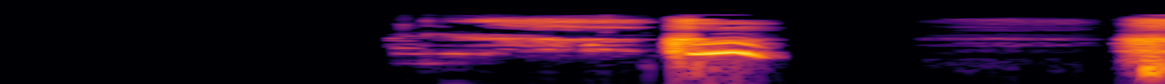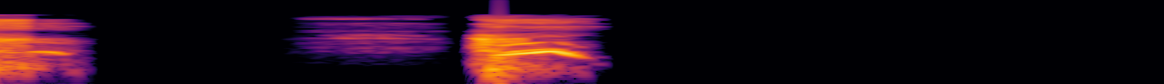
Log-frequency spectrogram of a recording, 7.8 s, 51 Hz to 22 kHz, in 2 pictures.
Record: {
  "exhalation_length": "7.8 s",
  "exhalation_amplitude": 29067,
  "exhalation_signal_mean_std_ratio": 0.33,
  "survey_phase": "beta (2021-08-13 to 2022-03-07)",
  "age": "65+",
  "gender": "Male",
  "wearing_mask": "No",
  "symptom_none": true,
  "smoker_status": "Never smoked",
  "respiratory_condition_asthma": false,
  "respiratory_condition_other": false,
  "recruitment_source": "REACT",
  "submission_delay": "1 day",
  "covid_test_result": "Negative",
  "covid_test_method": "RT-qPCR",
  "influenza_a_test_result": "Negative",
  "influenza_b_test_result": "Negative"
}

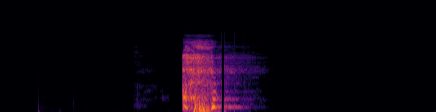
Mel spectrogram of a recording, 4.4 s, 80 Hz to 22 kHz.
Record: {
  "cough_length": "4.4 s",
  "cough_amplitude": 27901,
  "cough_signal_mean_std_ratio": 0.24,
  "survey_phase": "beta (2021-08-13 to 2022-03-07)",
  "age": "45-64",
  "gender": "Female",
  "wearing_mask": "No",
  "symptom_none": true,
  "smoker_status": "Never smoked",
  "respiratory_condition_asthma": false,
  "respiratory_condition_other": false,
  "recruitment_source": "REACT",
  "submission_delay": "1 day",
  "covid_test_result": "Negative",
  "covid_test_method": "RT-qPCR",
  "influenza_a_test_result": "Negative",
  "influenza_b_test_result": "Negative"
}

